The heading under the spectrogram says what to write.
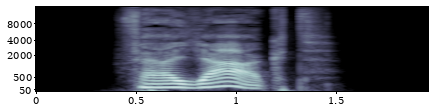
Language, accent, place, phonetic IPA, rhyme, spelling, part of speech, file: German, Germany, Berlin, [fɛɐ̯ˈjaːkt], -aːkt, verjagt, verb, De-verjagt.ogg
- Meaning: 1. past participle of verjagen 2. inflection of verjagen: second-person plural present 3. inflection of verjagen: third-person singular present 4. inflection of verjagen: plural imperative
